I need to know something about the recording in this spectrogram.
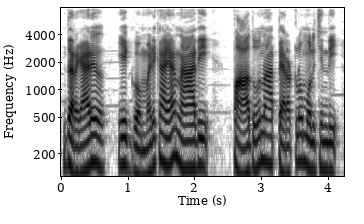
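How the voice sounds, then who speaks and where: A man playing a quarrelsome village farmer pleading his claim in an animated storybook tale. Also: mid-range voice, normal speed, smooth, close to an everyday voice. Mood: insistent.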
